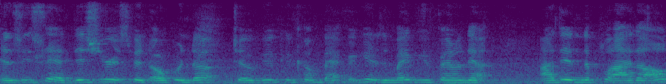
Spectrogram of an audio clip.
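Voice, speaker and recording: A woman's medium-pitched voice at a very fast pace with fairly even intonation, amid audible room echo and noticeable background noise. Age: 70s. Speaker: tax commissioner. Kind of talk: interview.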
